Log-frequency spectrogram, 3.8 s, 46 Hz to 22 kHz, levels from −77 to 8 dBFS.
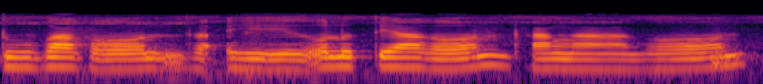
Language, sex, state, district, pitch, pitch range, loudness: Chakma, female, Tripura, Dhalai, 150 Hz, 145-165 Hz, -20 LUFS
